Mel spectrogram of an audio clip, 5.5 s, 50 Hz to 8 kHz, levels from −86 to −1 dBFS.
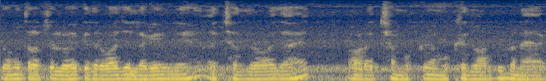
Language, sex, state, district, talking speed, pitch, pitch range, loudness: Hindi, male, Chandigarh, Chandigarh, 210 wpm, 100 Hz, 100-105 Hz, -14 LUFS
